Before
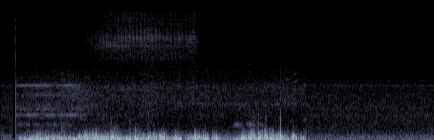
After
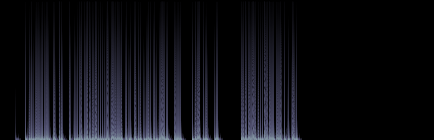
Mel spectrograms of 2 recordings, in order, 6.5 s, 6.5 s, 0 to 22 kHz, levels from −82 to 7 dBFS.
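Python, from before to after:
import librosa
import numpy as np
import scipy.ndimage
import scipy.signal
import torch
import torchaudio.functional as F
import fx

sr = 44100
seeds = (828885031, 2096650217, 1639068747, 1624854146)

y = fx.wiener(x, sr, points=15)
y = fx.schmitt(y, sr, flips_db=-26.5)
y = fx.level_steps(y, sr, step_db=17)
y = y * librosa.db_to_amplitude(1.5)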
